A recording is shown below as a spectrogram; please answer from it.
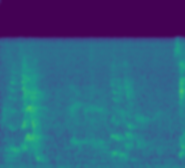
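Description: Border terrier puppy giving a short, high yip about half a second in.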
